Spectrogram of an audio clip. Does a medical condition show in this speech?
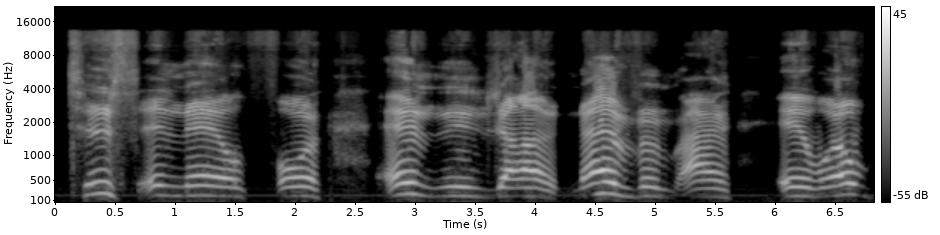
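Yes: cerebral palsy.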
